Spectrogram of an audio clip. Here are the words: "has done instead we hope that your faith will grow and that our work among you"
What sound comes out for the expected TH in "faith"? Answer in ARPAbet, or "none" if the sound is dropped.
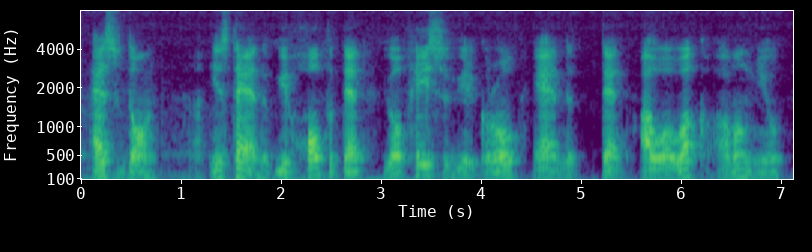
S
